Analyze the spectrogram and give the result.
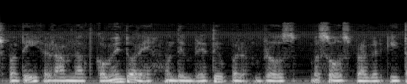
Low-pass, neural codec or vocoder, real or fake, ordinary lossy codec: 7.2 kHz; none; real; none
